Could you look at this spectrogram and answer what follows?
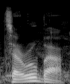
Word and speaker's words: Zaruba: show we have zaruba welcome thank you for having me i hope i pronounced your name correct you absolutely did thank you beautiful hey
